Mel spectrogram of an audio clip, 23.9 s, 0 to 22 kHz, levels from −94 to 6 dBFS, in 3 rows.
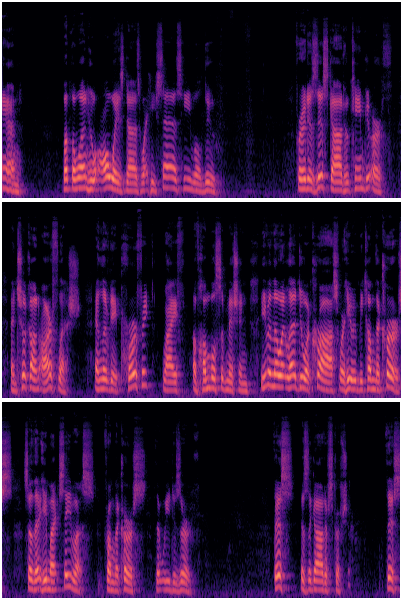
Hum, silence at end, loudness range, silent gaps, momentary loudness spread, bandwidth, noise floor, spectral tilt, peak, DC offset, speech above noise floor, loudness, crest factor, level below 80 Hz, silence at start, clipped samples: none; 0 s; 7 LU; none; 13 LU; 14 kHz; -71 dBFS; -5.5 dB/octave; -10 dBFS; under 0.1%; 44 dB; -28 LUFS; 18 dB; -68 dBFS; 0 s; under 0.1%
